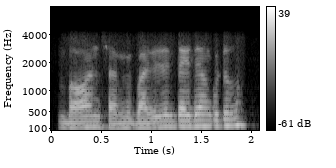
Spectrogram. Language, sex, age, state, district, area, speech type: Telugu, male, 18-30, Telangana, Warangal, rural, conversation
